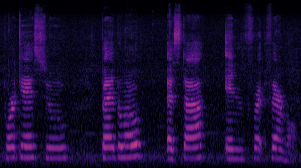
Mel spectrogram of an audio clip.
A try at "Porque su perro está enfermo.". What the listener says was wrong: I'm still having a problem with your R's, but you know what?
